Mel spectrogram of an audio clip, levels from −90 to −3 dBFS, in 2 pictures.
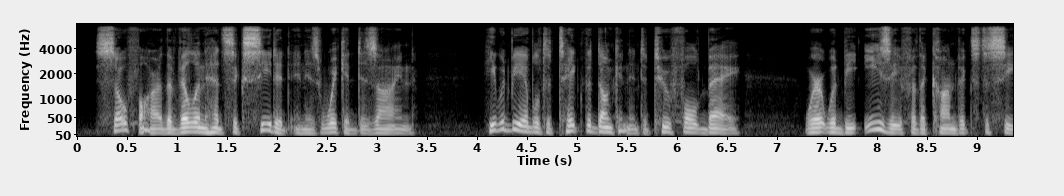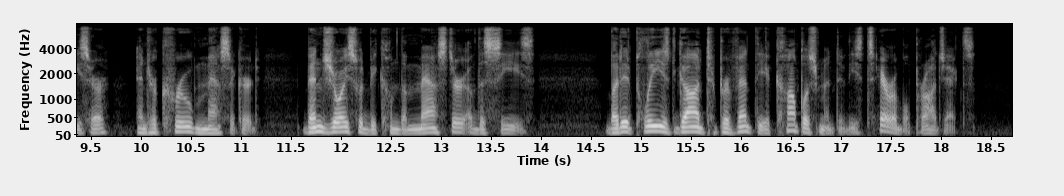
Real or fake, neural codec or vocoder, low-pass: real; none; 7.2 kHz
